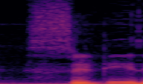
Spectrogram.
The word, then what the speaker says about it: city: or two different sounds city starts with a sir sound and cat starts with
